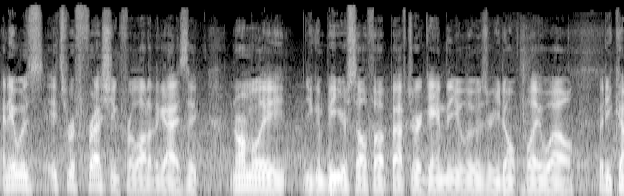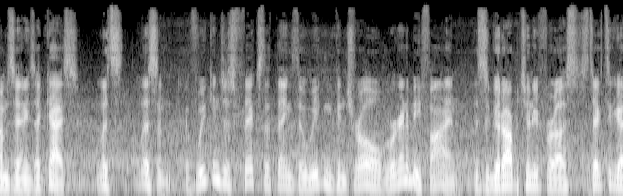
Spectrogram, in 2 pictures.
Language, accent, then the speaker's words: English; Texas, United States; Growing up in Texas, he did as well.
